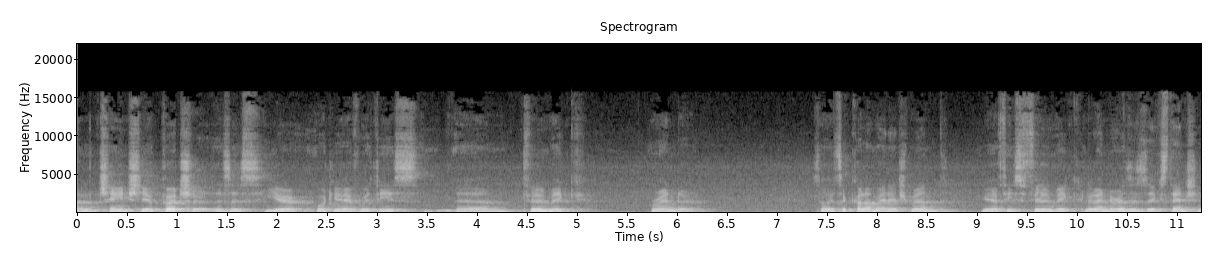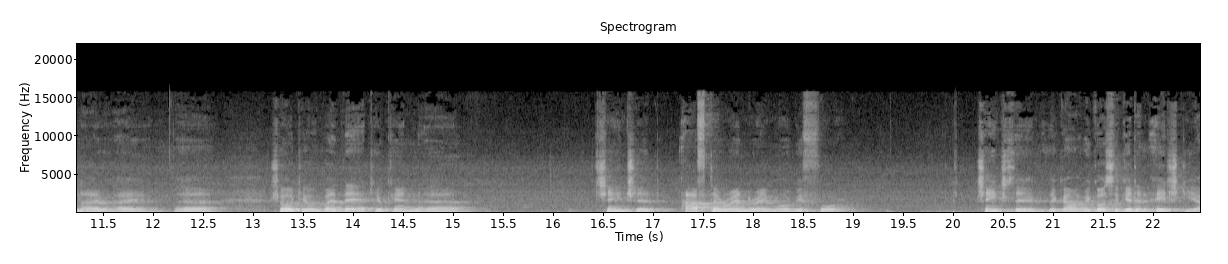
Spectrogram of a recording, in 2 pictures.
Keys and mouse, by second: 14.0-15.6 drag, 19.6-22.4 drag.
